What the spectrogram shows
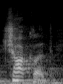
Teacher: Primeiro é esse som de chocolate, esse porque o CH em português, tipo chão, cachorro, esse som de X, só que no inglês o CH tem som de tipo tchau, então é chocolate. E a sílaba mais forte é a primeira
